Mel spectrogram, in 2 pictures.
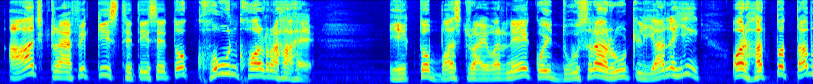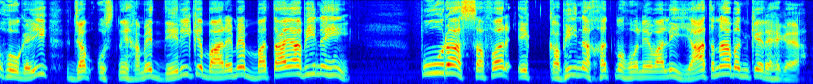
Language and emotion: Hindi, angry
